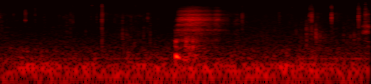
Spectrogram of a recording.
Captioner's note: giggling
